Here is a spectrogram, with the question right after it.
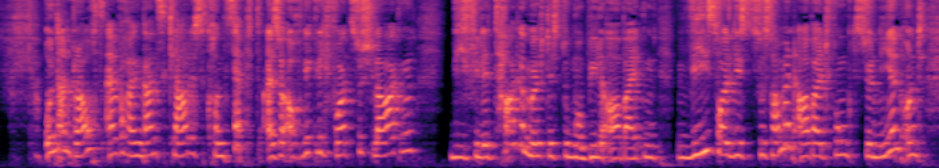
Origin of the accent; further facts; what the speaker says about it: Bavaria, Germany; now in Berlin, Germany; Und ich komme nicht ursprünglich aus Berlin, sondern aus der Nähe von Passau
